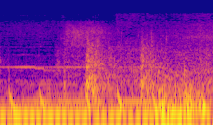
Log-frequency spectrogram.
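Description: Flamethrowers carried by two soldiers open fire on bodies in a trench: a dense, sustained roar of rushing noise with several heavy low thuds and bursts throughout.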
